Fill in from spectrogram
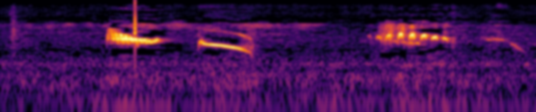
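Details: Rufous-capped babbler, a bird of bamboo and scrub: two clear whistled slurs, the second falling, then a short rapid trill and a faint downslurred whistle.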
